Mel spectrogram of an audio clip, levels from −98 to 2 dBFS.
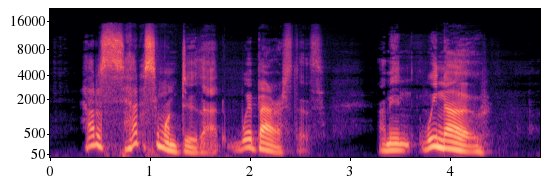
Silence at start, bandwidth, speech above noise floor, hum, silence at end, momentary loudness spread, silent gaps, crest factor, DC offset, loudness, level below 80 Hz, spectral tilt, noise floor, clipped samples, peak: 0.35 s; 15.5 kHz; 43 dB; none; 0.55 s; 19 LU; none; 16 dB; under 0.1%; -18 LUFS; -52 dBFS; -4.5 dB/octave; -60 dBFS; under 0.1%; -4 dBFS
